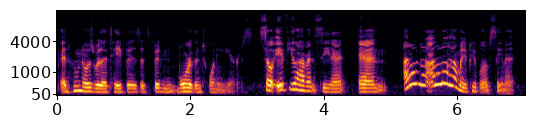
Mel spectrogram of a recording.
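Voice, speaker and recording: A low-pitched woman talks casually about film as a video essayist. She is enthusiastic and readily gives her opinions. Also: big pitch swings, fairly quick, gravelly. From England.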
